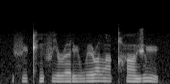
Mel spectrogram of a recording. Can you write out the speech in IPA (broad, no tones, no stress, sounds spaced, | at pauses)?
f y kʰ ĩ f i ɹ ə ɾ y w ʏ ɹ lˠ ĩ qʰ ũ ʒ y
